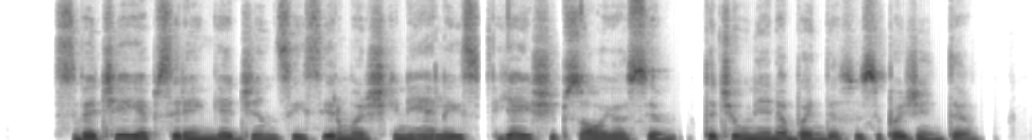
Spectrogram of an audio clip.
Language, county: Lithuanian, Alytus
